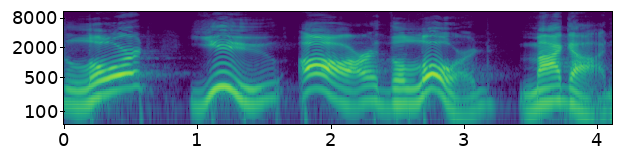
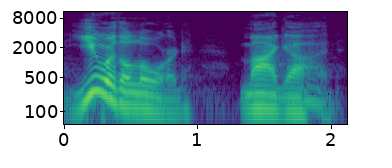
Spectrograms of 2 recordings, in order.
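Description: First: Fervent cry. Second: Said in the usual way. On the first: Acted. Preacher voices the repentant man praying, louder and slow. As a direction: cry out the prayer, then slow right down. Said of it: "He said". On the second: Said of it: "For you are the Lord my God".

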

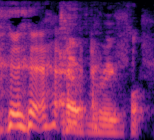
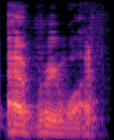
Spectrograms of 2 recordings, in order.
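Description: First: Everyone stretched slowly and higher; drawn-out emphasis. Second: Said in the usual way. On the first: Real, not acted. Teasing the co-host over the trade take, Everyone drawn out slow and high.

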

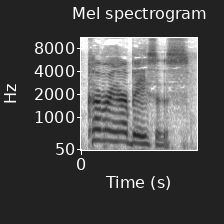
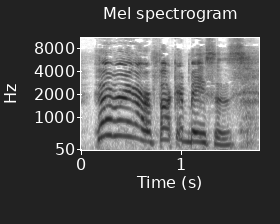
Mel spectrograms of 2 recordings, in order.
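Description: First: Said in the usual way. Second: Higher, emphatic "Covering", falling through "fucking bases"; emphatic repeat. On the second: Real, not acted. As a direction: hit "Covering" high, then let the pitch fall.

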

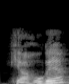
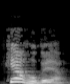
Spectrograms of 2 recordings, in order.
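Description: First: What happened, lifted at the end; rising echo question. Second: What happened, dropping in pitch; falling question. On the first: Anupama repeats the question to sister-in-law, tune rising. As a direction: throw the question back, rising on gaya. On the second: Sister-in-law asks Anupama what happened, tune falling. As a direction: ask it with a firm falling end. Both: A narrator's reading.

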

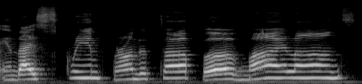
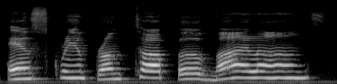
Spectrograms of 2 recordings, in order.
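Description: First: Sung line with "And I" and "the" fully sounded; every word pronounced. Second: Sung "And scream from top" without "I" or "the"; contracted "And scream from top", as in the song; small words swallowed. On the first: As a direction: sing it high, keeping every small word in "from the top". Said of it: "Falou todas as palavrinhas". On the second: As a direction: sing it high, running "from" straight into "top". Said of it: "fica rápido porque ela diz". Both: Shown as a demonstration.

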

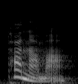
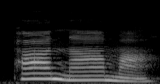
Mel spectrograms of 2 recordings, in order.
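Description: First: Said in the usual way. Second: "Panama" stretched slowly, each syllable held; sounding out. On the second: Acted. Correcting a friend at the signpost, sounding out "Panama" slowly. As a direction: spell out "Pa-na-ma" slowly as if deciphering it.

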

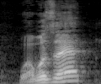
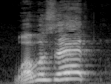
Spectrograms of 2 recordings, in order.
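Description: First: High rising question. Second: Very high, startled question; incredulous. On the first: Prince questions what Buttercup just asked, questioning. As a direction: ask with a lift at the end. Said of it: "the prince said". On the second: Wesley reacts to Buttercup's plea, incredulous. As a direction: shoot the pitch right up in disbelief. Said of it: "Wesley said". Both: A narrator's reading.

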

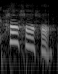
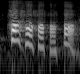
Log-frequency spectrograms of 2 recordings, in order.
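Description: First: Loud, high "ha ha ha" laugh; hearty laugh. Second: Booming, high "ha ha ha" laugh; rich man laugh. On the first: Shown as a demonstration. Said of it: "I laugh something like". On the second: Retold or imitated. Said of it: "you laugh like a rich man".

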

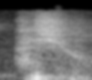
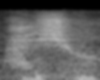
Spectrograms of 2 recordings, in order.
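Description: First: Put-on gentle toddler Ashu. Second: Put-on Ashu whispered like a little child; whispered toddler Ashu, no voice. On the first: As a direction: breathe Ashu tenderly, baby-like. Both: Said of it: "con una así como suavidad".

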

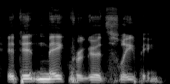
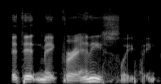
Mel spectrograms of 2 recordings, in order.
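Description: First: Said in the usual way. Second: Emphasis landing on "any"; stress on ANY. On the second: A narrator's reading. Boy correcting himself about his bad night, stressing "any". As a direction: lean on the word "any" as a correction. Restated with the changed word stressed.

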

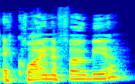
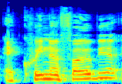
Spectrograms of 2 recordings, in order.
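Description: First: "Equinophobia" with "quine" as in wine, questioning; long-i pronunciation. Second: "equinophobia" with "quin" as in win, questioning; short-i pronunciation. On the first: Unsure how to pronounce it, "Equinophobia" said ek-wine-o-phobia. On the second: Unsure how to pronounce it, "equinophobia" said ek-win-o-phobia. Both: Shown as a demonstration. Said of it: "How do I pronounce equinophobia".

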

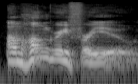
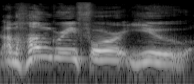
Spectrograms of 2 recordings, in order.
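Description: First: Said in the usual way. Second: "hungry" drawn out slow and low; slower, lower plea. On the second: Shown as a demonstration. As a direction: repeat it slower and lower, pleading.

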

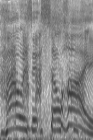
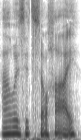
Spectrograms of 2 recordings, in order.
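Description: First: High, slow, laughing question; laughing disbelief. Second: Incredulous. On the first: Repeating the question about her rating, laughing. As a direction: ask it again through a laugh. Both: Real, not acted. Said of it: "I need to know".

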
